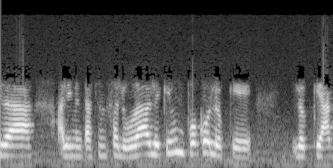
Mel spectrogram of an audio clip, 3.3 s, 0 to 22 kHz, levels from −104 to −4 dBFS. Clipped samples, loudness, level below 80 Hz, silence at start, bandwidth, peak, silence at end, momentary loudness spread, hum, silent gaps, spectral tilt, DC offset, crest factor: under 0.1%; -16 LUFS; -52 dBFS; 0 s; 6.2 kHz; -2 dBFS; 0 s; 10 LU; none; none; -6.5 dB/octave; under 0.1%; 14 dB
